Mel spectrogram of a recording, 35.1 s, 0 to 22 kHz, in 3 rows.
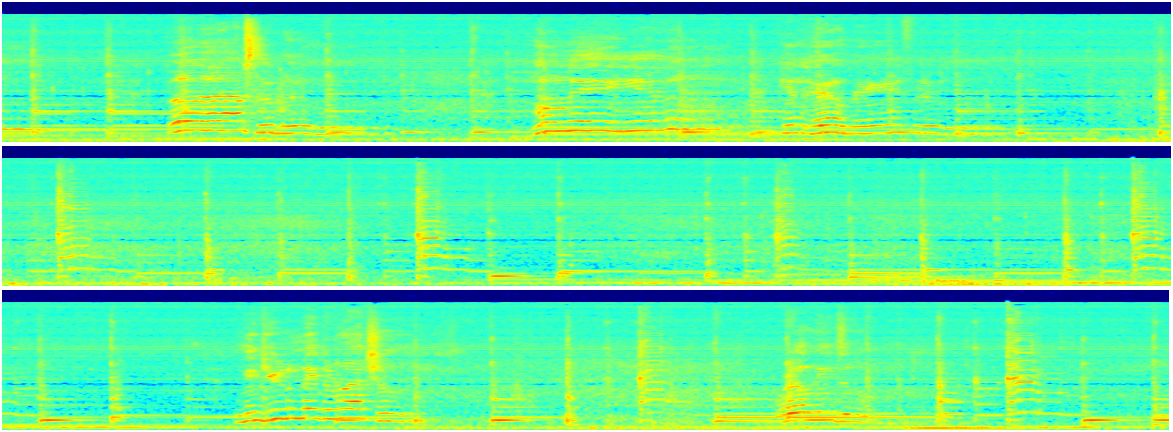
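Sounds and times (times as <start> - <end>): acoustic blues guitar: 0.0 - 35.0.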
